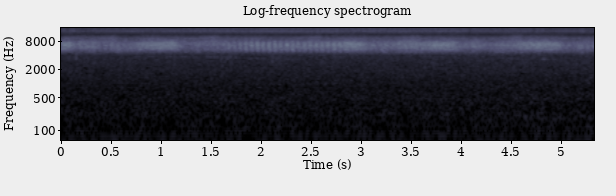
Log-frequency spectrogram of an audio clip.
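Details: Greek forest cicadas producing a sustained high-pitched rasping chorus that waxes and wanes in loose, irregular swells about once a second.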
